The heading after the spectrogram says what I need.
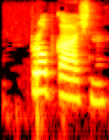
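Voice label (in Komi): "пробкаасьны" Komi, female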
